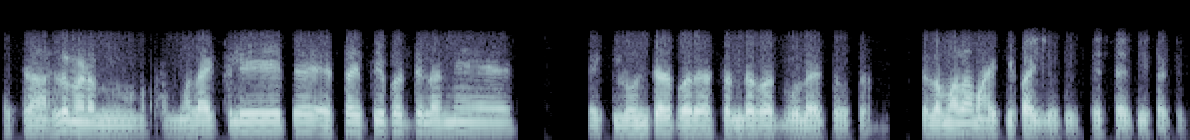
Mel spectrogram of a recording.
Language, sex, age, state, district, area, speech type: Marathi, male, 45-60, Maharashtra, Thane, rural, conversation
